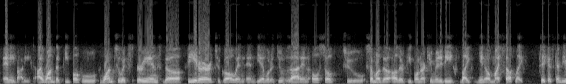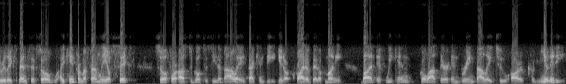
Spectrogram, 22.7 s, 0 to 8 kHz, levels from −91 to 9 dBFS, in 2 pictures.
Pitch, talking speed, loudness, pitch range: 105 Hz, 215 wpm, -24 LUFS, 100-125 Hz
